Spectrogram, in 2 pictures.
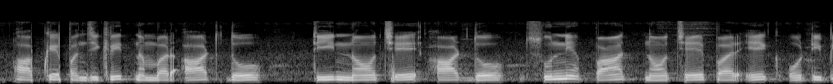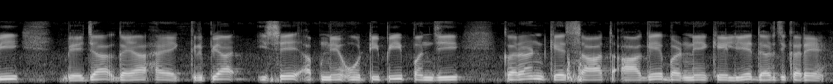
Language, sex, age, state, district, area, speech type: Hindi, male, 60+, Uttar Pradesh, Sonbhadra, rural, read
